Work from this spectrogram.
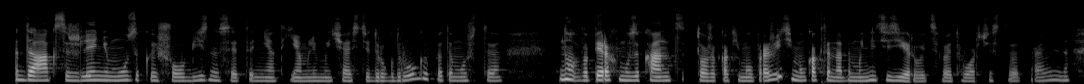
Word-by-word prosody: Да, 200 -2 +8
к - - -9
сожалению, 195 +1 +1
музыка 195 +1 -3
и - - -3
шоу-бизнес- 180 +3 -4
это 160 -1 -5
неотъемлемые 160 0 -5
части 165 0 -4
друг 170 0 -5
друга, 230 +9 -2
потому 175 -7 -5
что, 175 -1 -7 0.6
ну, 225 -3 +6
во-первых, 200 +2 +7
музыкант 185 -2 +3
тоже, 170 -1 +1
как 165 0 -3
ему 165 -1 -3
прожить? 180 - +1
Ему 185 -5 -1
как-то 195 0 +2
надо 165 0 -2
монетизировать 170 -5 -2
свое 150 - -6
творчество, 150 - -9
правильно? 190 +3 -8
180 Hz, 150 wpm, -33 LUFS, 165-195 Hz, 0.6 s, Да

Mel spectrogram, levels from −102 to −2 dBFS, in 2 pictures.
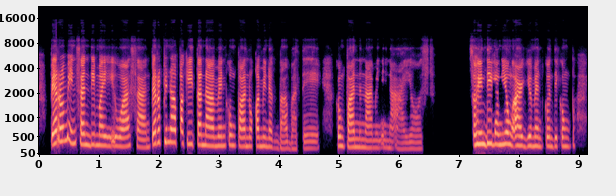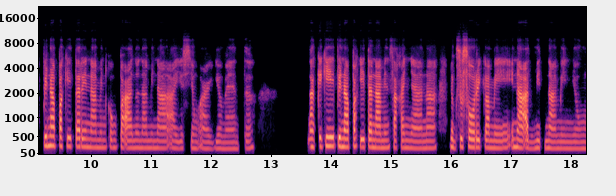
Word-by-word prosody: Pero 355 +7 +7
minsan 290 -8 +3
hindi 280 - +2
maiiwasan, 240 -4 +1
pero 310 +9 +4
pinapakita 320 -5 +4
namin 250 -1 +3
kung 265 0 -5
paano 235 -1 0
kami 240 -1 -1
nagbabati, 180 -2 -9 0.2
kung 250 -1 -2
paano 215 0 +2
namin 195 -1 -5
inaayos. 175 -2 -11 0.7
So, 275 - +3
hindi 300 +1 +7
lang 290 - +2
yong 300 -3 +4
argument 245 -1 +4
kundi 240 -1 -4
kung 235 -1 -7
pa 240 - -18 0.2
pinapakita 240 -2 -1
rin 220 -1 -6
namin 205 0 -8
kung 205 -1 -13
paano 195 0 -4
namin 195 0 -12
naaayos 185 -1 -8
yong 180 -1 -14
argument. 175 -1 -14 1.2
Nakiki 235 +2 0
ipinapakita 220 -2 0
namin 200 0 -3
sa 200 - -4
kanya 190 -2 -8
na 190 0 -7 0.3
nag-so-sorry 210 +1 -2
kami, 195 -1 -7
ina-admit 195 -3 -1
namin 180 -1 -9
'yong, 175 0 -14
215 Hz, 140 wpm, -23 LUFS, 190-245 Hz, 1.2 s, Pero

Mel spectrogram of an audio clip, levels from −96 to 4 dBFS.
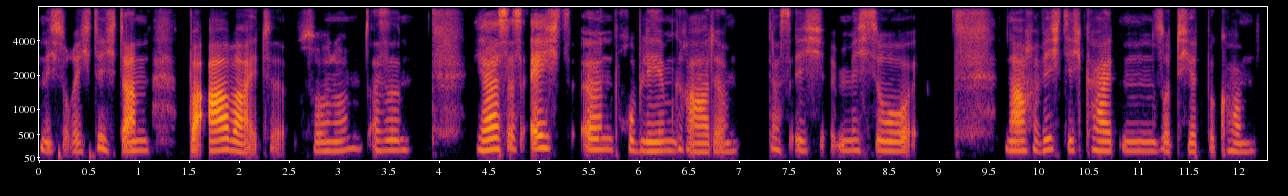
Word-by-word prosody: nicht - - -3
so - - -11
richtig 225 -7 -5
dann 195 0 +3 0.4
bearbeite, 195 - +6
so, 180 - -7
ne? 185 +2 -6 0.2
Also, 200 0 -5 0.7
ja, 210 -1 +6
es 225 - +5
ist - - 0
echt, 245 - +3
äh, 215 - +2
'n 215 0 -6
Problem 185 -1 -3
gerade, 170 -5 -2 0.4
dass 210 -4 -6
ich 195 -1 -4
mich 195 0 -5
so 185 -1 -1 1.0
nach 200 -4 +1
Wichtigkeiten 190 -3 -2
sortiert 170 -1 -5
bekomme. 175 -2 -7
195 Hz, 115 wpm, -22 LUFS, 185-210 Hz, 1.0 s, bearbeite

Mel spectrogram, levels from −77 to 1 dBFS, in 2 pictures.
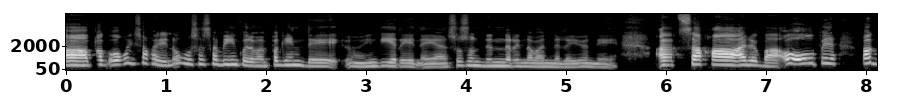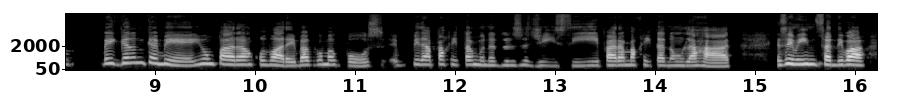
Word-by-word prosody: ah, 240 0 +9
pag 275 +1 -3
okey 320 +6 -1
sa'kin, 305 -8 -5
oo, 330 - -5
sasabihin 285 -1 -4
ko 245 - -3
naman, 205 -2 -6
pag 255 - -2
hindi 205 -7 -4
o - - -11
hindi 195 +2 -5
rin 180 -1 -7
ayan, 160 +1 -7
susundin 215 -1 -6
na 195 - -2
rin 190 0 -8
naman 175 -1 -6
nila 160 -1 -8
'yun, 170 +1 -9
eh. 155 - -13 0.4
At 255 0 +2
saka 275 -3 +8
ano 255 -1 -1
ba, 185 -3 +1
oo, 335 +2 +5
pe 350 -2 -4 0.3
pag 345 -1 +4 0.4
may 335 -1 -3
gano'n 370 +2 -3
kami 295 - -2
eh, - - -5
'yung 320 -1 -2
parang 275 -2 +2
kunwari 255 -5 0
bago 255 +3 -2
mag-post, 220 -6 -8 0.3
pinapakita 275 -1 -3
muna 250 -3 -7
do'n 240 +1 -12
sa 255 - -13
GC 210 +1 -13
para 245 +1 +3
makita 250 -2 -4
nung 225 0 -9
lahat. 195 -5 +2 0.4
Kasi 270 +5 0
minsan 290 -2 +2
'di 265 - -4
ba, 265 -2 +9
250 Hz, 185 wpm, -21 LUFS, 210-280 Hz, 0.4 s, ah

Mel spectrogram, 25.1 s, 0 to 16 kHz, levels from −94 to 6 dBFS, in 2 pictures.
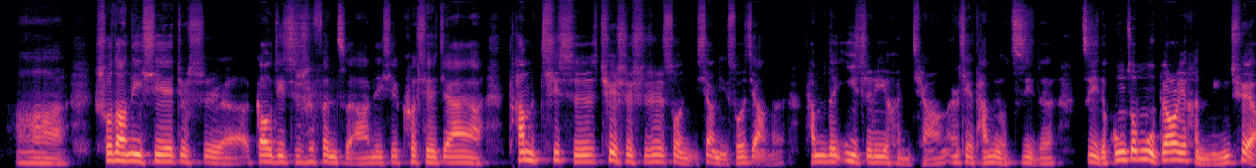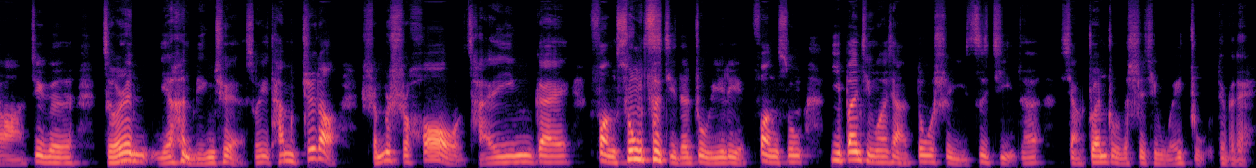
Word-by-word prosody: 啊， 115 -3 -6 0.3
说 170 - +1
到 165 -2 +9
那 155 -1 +7
些 150 0 +3
就 145 0 -3
是， 130 -2 -5
呃， - - -7
高 145 +3 +3
级 135 +1 0
知 135 +1 -9
识 135 +2 -7
分 135 -1 -1
子 120 -1 -7
啊、 110 +1 -6
那 120 +1 -4
些 130 +2 -8
科 135 +3 -4
学 130 0 -1
家 125 0 +1
呀， 120 -1 -2 0.2
他 180 - +3
们 175 -2 +2
其 180 0 -3
实 145 -5 -1
确 170 +5 +1
确 145 -1 -3
实 140 +1 -9
实 145 0 -1
所 140 -3 -3
像 125 - -3
你 105 -3 -5
所 120 +4 -3
讲 - - -3
的， - - -20 0.2
他 135 - -5
们 140 0 +2
的 145 - +2
意 155 0 0
志 135 +1 -4
力 130 -1 0
很 115 -5 -10
强。 110 +4 -10
而 130 0 -7
且 130 +1 -4
他 120 - -5
们 130 +1 -2
有 110 -4 -4
自 130 +2 -10
己 120 - -3
的 110 +1 -10 0.2
自 - - -6
己 135 - +2
的 120 - -1
工 170 +9 +4
作 195 +1 +5
目 195 0 +5
标 180 +1 +5
儿 185 - +7
也 170 - +4
很 165 -9 -4
明 100 +4 -4
确 135 - +1
啊， 90 0 -1
这 140 +4 +1
个 120 -1 -1 0.2
责 125 +1 +3
任 155 -3 +5
也 115 +3 -1
很 130 - +1
明 105 +4 -3
确， 120 +2 -4
所 130 - -9
以 135 - -2
他 145 - -4
们 155 -2 -1
知 210 +7 0
道 215 - +3 0.2
什 - - -8
么 - - +3
时 175 -5 -5
候 90 -7 +2
才 110 - -9
应 135 +3 +2
该 135 -1 0 0.2
放 125 -3 +4
松 195 +11 +8
自 190 0 +6
己 165 -7 -4
的 115 0 -2
注 115 0 -1
意 120 +1 0
力， 120 -3 -3
放 130 - +3
松。 140 +3 -3 0.3
一 175 -2 +1
般 185 +2 +7
情 155 -5 -2
况 130 -1 -2
下 130 -5 -3
都 145 0 0
是 130 -3 -8
以 100 -3 -10
自 90 +10 -7
己 235 - -10
的 120 +1 -10 0.2
想 - - -9
专 135 -1 +3
注 130 -4 -6
的 110 - -9
事 120 +3 -8
情 105 -3 -10
为 105 +5 -8
主， 110 - -16
对 - - -11
不 - - -12
对？ - - -11
130 Hz, 280 characters per minute, -23 LUFS, 120-145 Hz, 0.3 s, 到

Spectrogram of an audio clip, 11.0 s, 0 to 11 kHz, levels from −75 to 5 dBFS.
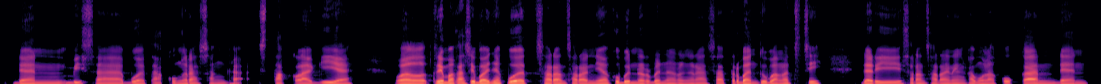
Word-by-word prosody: dan 105 -1 -2
bisa 105 -1 -2
buat 105 -1 -1
aku 125 -2 -6
ngerasa 105 -1 -3
nggak 115 +3 -7
stuck - - -6
lagi 105 +1 +1
ya. 100 - 0 0.5
Well, 105 -1 +5
terima 130 0 +6
kasih 130 +1 +3
banyak 120 +7 +5
buat 120 -2 +5
saran-sarannya 110 +2 +1
aku 150 -1 -1
benar-benar 105 -2 0
ngerasa 105 +1 -4
terbantu 105 0 +1
banget 110 +4 -1
sih 135 -1 -1 0.4
dari 105 -1 +2
saran-saran 105 -2 -3
yang 100 +1 -5
kamu 105 -1 -1
lakukan 115 +3 0
dan, 105 0 -2
105 Hz, 145 wpm, -24 LUFS, 105-115 Hz, 0.5 s, terima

